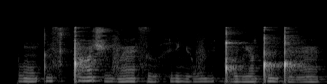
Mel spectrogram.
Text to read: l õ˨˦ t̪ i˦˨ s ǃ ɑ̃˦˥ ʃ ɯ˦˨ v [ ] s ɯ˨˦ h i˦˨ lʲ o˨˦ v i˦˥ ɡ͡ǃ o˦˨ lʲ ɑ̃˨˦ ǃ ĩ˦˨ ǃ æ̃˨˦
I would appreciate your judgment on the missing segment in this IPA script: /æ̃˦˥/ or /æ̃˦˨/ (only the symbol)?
æ̃˦˥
